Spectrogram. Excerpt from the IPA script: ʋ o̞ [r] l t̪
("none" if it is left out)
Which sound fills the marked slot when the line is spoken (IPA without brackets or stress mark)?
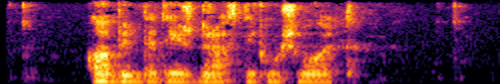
none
